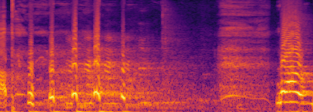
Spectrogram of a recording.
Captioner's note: crowd laughing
